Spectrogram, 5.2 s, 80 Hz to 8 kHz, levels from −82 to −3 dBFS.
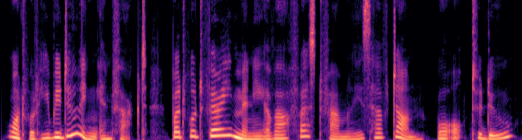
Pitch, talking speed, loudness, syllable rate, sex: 225 Hz, 240 wpm, -17 LUFS, 5.3 syllables/s, female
